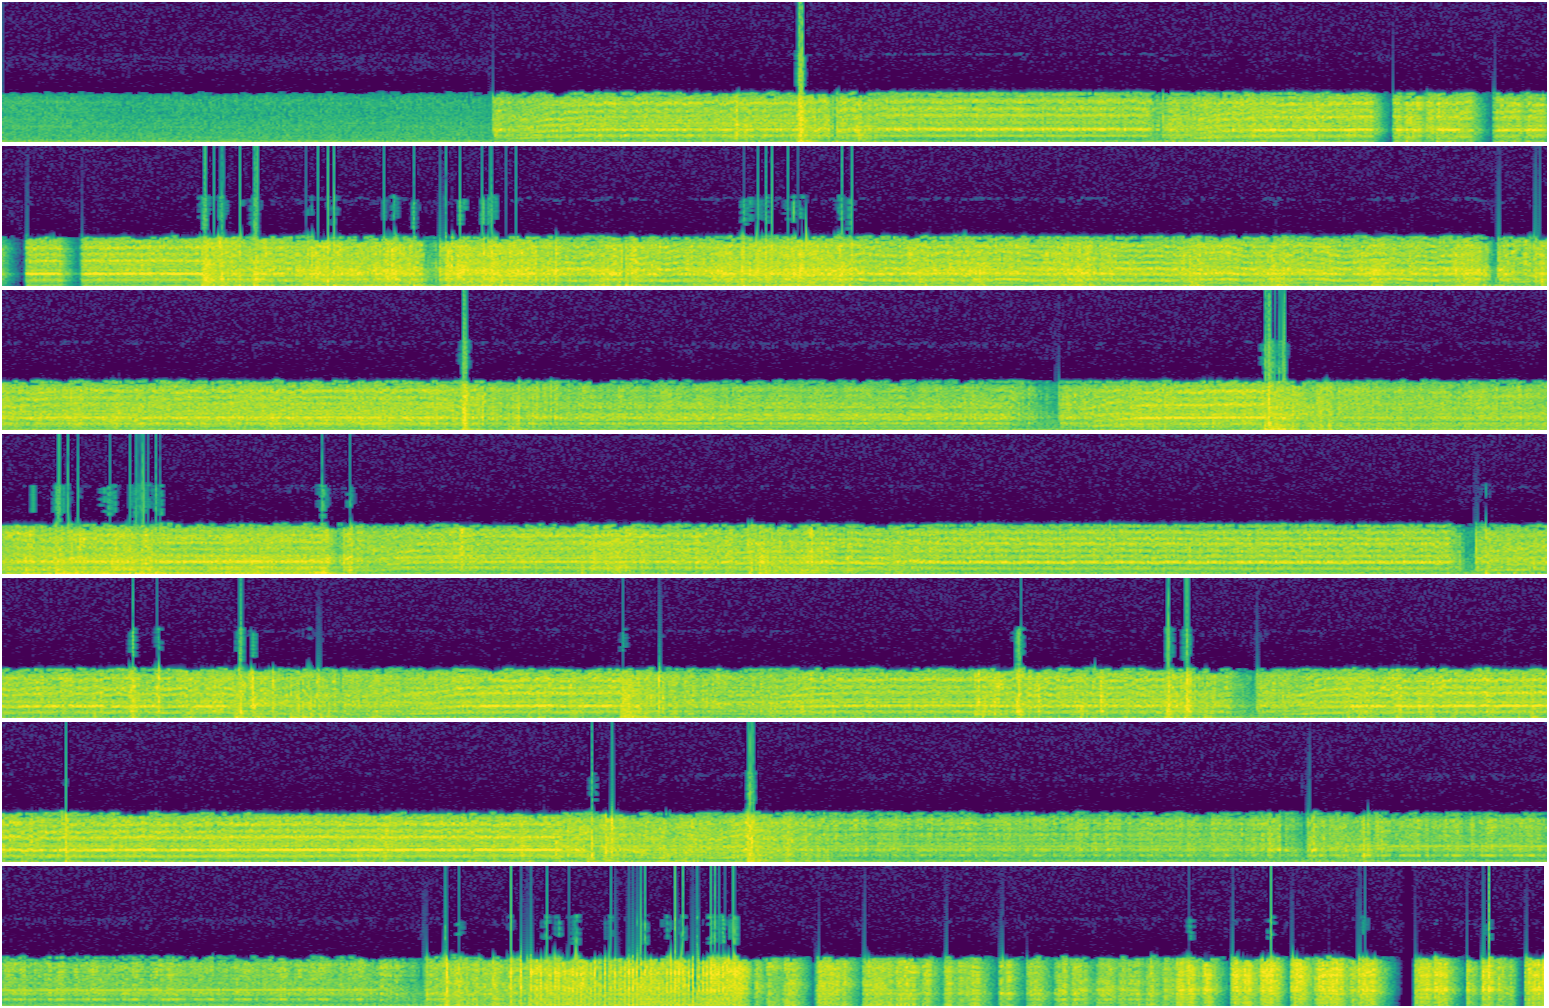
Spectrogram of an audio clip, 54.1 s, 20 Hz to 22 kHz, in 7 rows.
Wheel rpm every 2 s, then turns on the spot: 20, 250, 170, 290, 190, 190, 200, 240, 250, 220, 220, 210, 260, 220, 130, 240, 250, 270, 240, 290, 260, 170, 140, 150, 180, 210, 220.
none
